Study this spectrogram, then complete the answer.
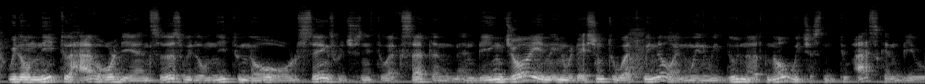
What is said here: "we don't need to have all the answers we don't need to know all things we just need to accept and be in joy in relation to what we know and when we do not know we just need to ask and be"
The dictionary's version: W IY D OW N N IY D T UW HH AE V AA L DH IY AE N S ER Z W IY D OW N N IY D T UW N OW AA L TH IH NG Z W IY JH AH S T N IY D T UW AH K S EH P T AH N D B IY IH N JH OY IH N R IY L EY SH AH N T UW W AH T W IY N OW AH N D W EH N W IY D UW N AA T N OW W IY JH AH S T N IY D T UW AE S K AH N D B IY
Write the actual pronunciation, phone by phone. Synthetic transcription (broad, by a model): W IY D OW N N IY D T UW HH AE V AA L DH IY AE N S ER Z W IY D OW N N IY D T UW N OW AA L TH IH NG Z W IY JH AH S T N IY D T UW AH K S EH P T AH N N B IY IH N JH OY IH N R IY L EY SH AH N T UW W AH T W IY N OW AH N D W EH N W IY D UW N AA T N OW W IY JH AH S T N IY D T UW AE S K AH N B IY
